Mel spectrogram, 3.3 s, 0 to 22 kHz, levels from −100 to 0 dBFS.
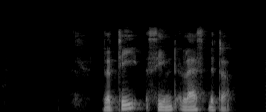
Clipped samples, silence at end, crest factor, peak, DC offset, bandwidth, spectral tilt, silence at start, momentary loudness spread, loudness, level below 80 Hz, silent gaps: under 0.1%; 0.45 s; 20 dB; -30 dBFS; under 0.1%; 8 kHz; -6.5 dB/octave; 1.3 s; 9 LU; -49 LUFS; -78 dBFS; none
